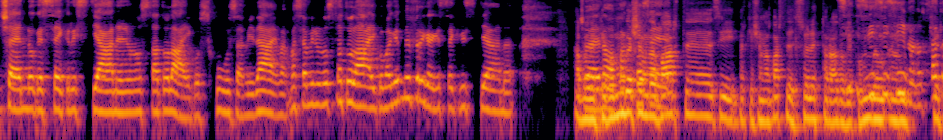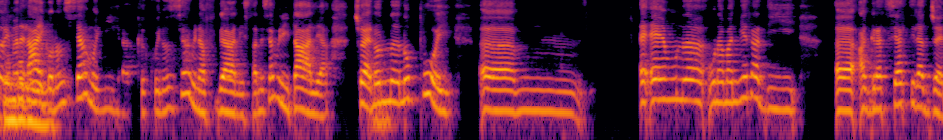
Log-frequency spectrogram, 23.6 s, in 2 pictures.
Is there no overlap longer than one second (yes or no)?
no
